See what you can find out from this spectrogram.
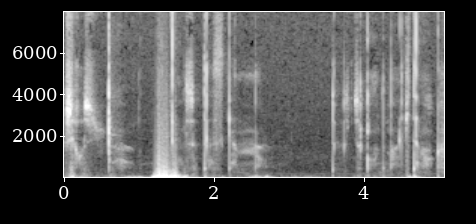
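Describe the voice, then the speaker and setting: A man whispering at a fairly slow pace. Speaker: ASMR creator. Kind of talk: ASMR whispered reflections. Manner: whispered.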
